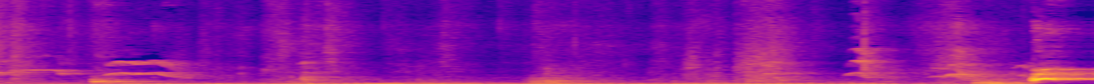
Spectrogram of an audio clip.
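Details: Mother dog with newborn puppies, described as angry and barking loudly at them for a long time; low growling rumble with short yelping and whining sounds over it, then a sharp high yelp at the end.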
